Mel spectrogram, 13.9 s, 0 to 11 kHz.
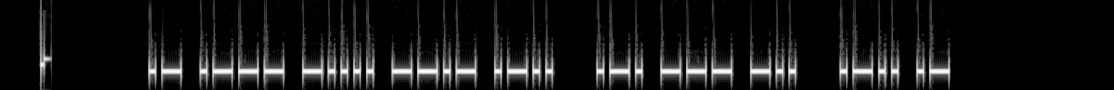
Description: Morse code, heard as a keyed tone, about 15 wpm, 700 Hz. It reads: AJ6QL ROD LA
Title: K1USN SST QSO Practice - 15wpm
